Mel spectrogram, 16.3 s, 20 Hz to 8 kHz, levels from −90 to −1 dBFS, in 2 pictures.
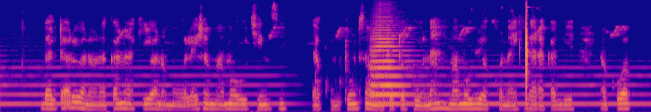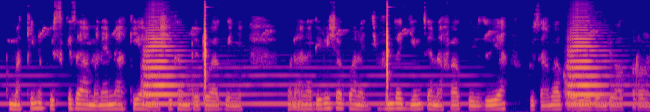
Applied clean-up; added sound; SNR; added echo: none; Brass instrument + Tap / Hammer; -1 dB; none.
